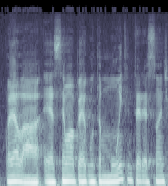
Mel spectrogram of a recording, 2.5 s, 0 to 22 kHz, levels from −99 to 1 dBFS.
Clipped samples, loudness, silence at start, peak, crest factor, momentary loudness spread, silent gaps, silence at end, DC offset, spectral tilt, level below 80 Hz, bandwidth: under 0.1%; -11 LUFS; 0.1 s; -2 dBFS; 8 dB; 6 LU; none; 0 s; under 0.1%; -6 dB/octave; -32 dBFS; 13 kHz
